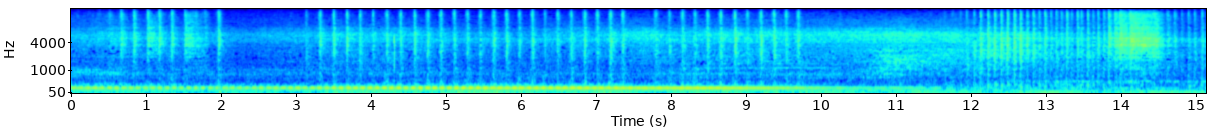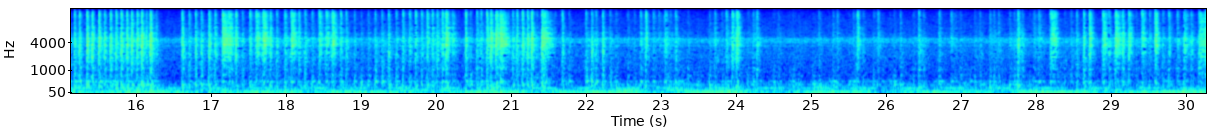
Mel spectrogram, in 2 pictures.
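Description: Quiet stage sounds from a live rock band between songs: a steady low held tone for about the first ten seconds, then loose drum and cymbal hits with no full song under way.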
